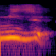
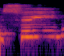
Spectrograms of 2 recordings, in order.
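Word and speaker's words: 水: Nah, Ini cara bacanya itu mizu. Mizu. Mizu, terus ada sui, ada oh ya, kunyominya mizu dan onyominya adalah sui.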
